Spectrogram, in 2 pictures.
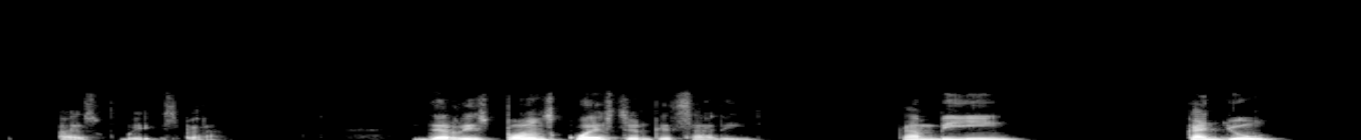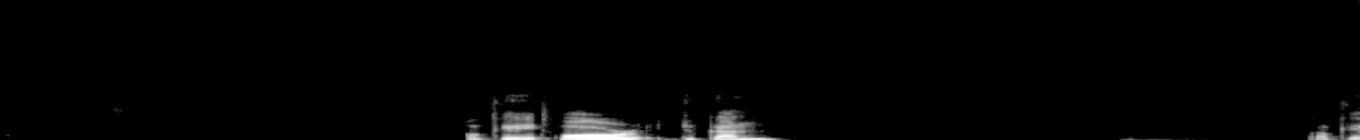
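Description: A man speaks calmly through a headset microphone, heard over an online call.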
